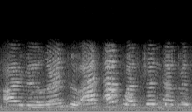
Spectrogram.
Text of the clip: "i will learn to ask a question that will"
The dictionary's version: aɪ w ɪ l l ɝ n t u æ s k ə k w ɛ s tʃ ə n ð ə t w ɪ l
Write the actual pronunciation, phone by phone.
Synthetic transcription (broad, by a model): aɪ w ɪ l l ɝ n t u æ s ə k w ɛ s tʃ ə n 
